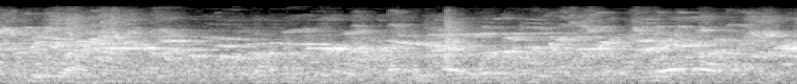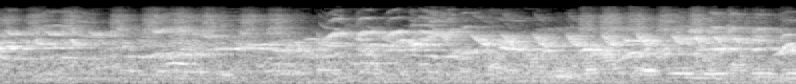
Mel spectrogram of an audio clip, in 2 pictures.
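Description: A songbird sings close by in rapid, varied whistles and trills.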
